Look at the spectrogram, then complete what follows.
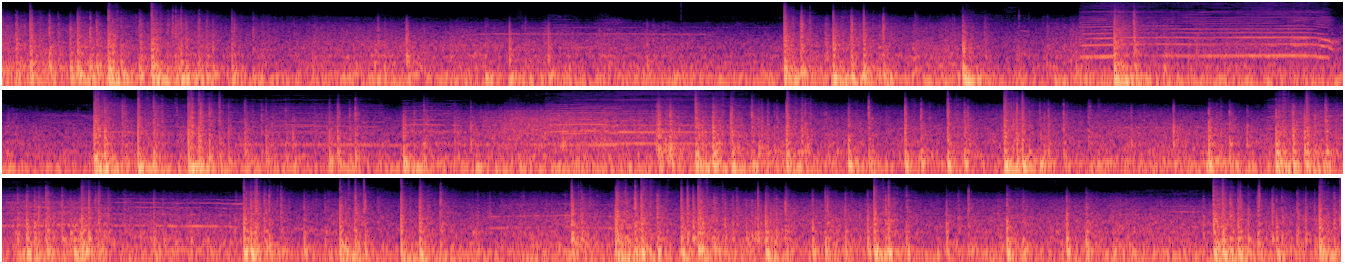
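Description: Fireworks display: aerial shells bursting in quick succession, with dense crackling and many bangs close together, over music playing underneath.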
